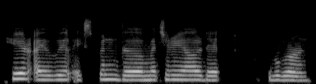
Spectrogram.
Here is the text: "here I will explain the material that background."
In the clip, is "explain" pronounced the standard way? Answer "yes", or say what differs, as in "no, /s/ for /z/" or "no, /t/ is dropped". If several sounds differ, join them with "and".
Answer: no, /l/ is dropped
